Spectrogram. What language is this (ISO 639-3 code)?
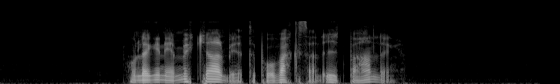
swe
